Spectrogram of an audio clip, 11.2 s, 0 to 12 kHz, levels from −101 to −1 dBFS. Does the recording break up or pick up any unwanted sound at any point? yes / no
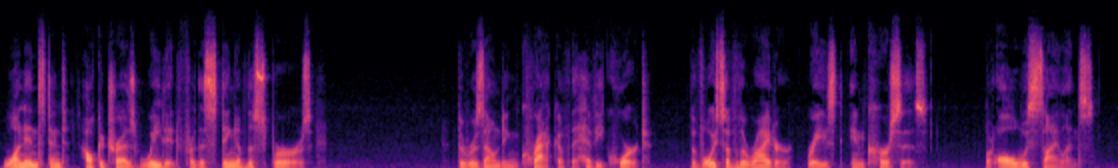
no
